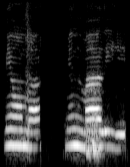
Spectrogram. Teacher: Nun mati dilebur dengan gunah karena bertemu huruf mim. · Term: Idgham bil gunah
